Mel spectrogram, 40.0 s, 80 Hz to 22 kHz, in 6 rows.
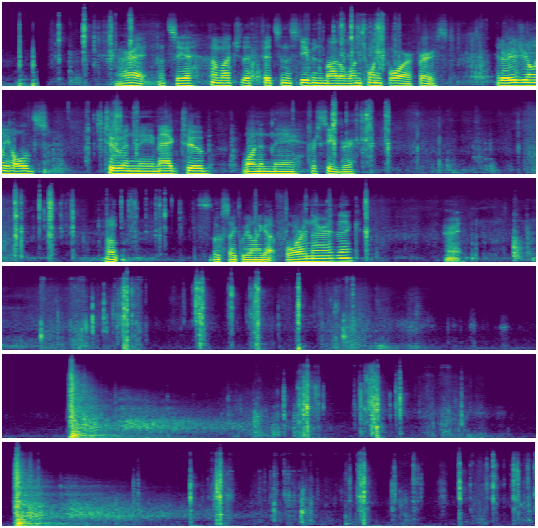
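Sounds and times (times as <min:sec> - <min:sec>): shotgun shots echoing: 0:27.5 - 0:30.1, 0:33.5 - 0:36.5.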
